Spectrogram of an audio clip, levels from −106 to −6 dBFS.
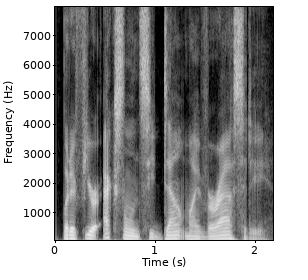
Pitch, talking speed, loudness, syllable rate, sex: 100 Hz, 190 wpm, -20 LUFS, 6.5 syllables/s, male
